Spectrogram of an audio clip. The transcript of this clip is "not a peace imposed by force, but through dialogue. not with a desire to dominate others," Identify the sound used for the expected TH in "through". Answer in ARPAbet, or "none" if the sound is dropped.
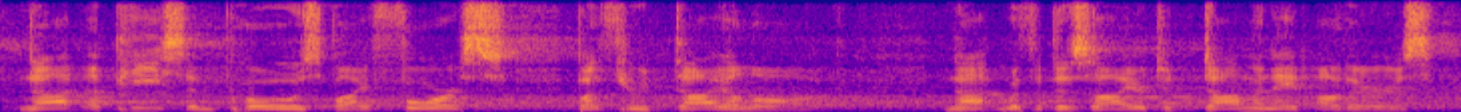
TH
